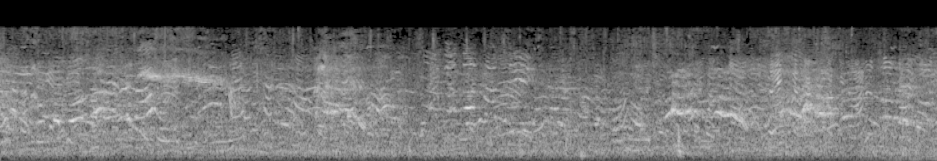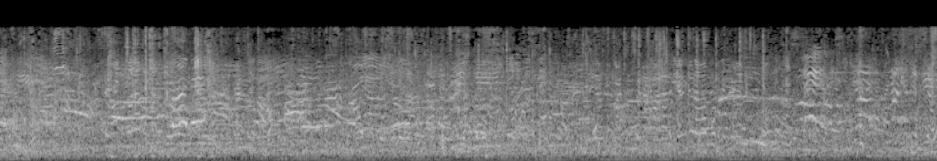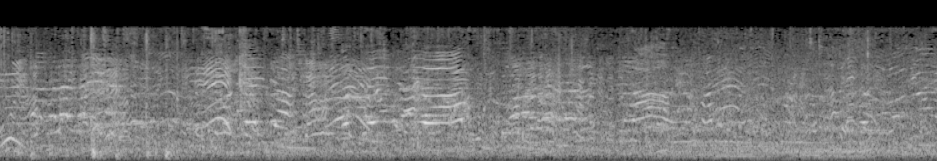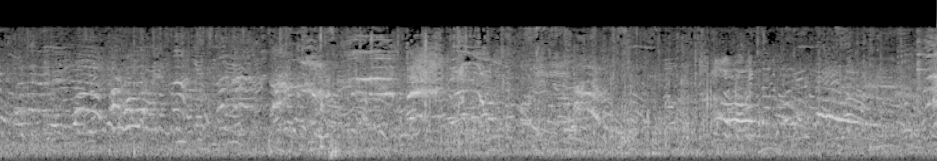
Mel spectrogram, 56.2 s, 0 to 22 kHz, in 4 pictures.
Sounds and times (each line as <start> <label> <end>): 0.0 Parents 56.2
0.0 children 56.2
